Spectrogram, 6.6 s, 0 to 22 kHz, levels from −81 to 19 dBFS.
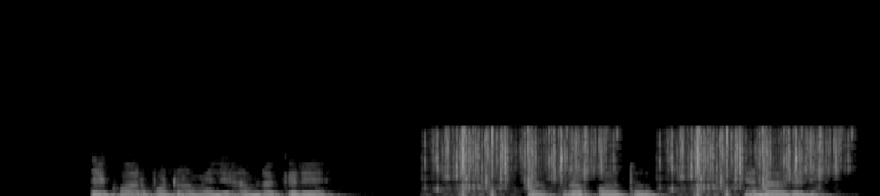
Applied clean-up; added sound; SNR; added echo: none; Crumpling, crinkling; -2 dB; reverberation time 0.4 s.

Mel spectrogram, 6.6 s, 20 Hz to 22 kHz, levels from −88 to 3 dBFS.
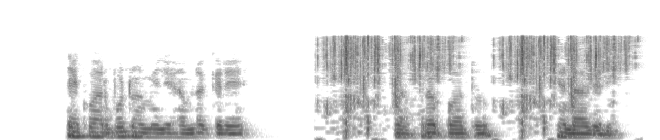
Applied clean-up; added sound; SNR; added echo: classical method WPE with log-MMSE.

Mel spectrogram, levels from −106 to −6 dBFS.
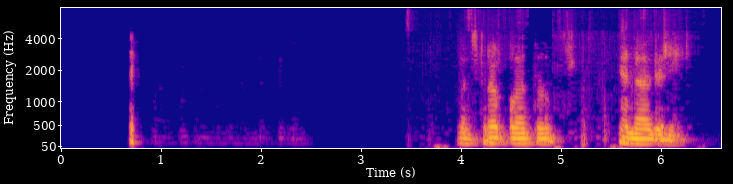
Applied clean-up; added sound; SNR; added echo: neural mask model DeepFilterNet 3.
